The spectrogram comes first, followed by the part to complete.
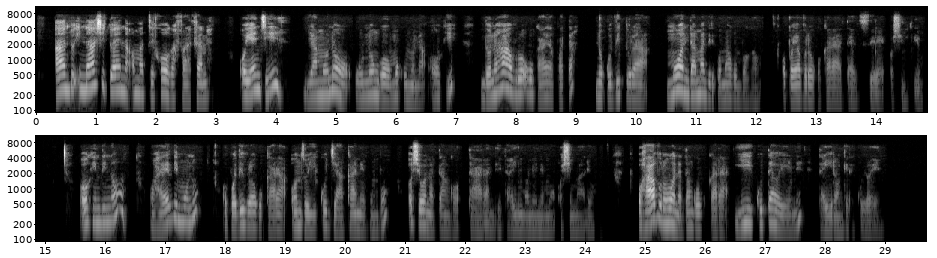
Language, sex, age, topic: Oshiwambo, female, 25-35, agriculture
